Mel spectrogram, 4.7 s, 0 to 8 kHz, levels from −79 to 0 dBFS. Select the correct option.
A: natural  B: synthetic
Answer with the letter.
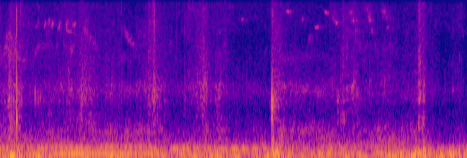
A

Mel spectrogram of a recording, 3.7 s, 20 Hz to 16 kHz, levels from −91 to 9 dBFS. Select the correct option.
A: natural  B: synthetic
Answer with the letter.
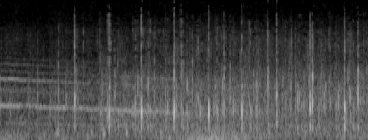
A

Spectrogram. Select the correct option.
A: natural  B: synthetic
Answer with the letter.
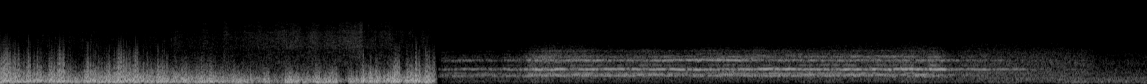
A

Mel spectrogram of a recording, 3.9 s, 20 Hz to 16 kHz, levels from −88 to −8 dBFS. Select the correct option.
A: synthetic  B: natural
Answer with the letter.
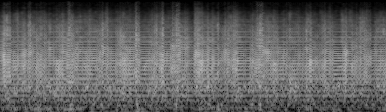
A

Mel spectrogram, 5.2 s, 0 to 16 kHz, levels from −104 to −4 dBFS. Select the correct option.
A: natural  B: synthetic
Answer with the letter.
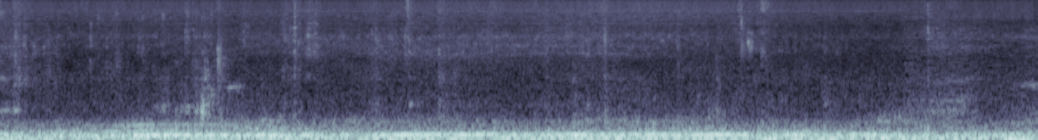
A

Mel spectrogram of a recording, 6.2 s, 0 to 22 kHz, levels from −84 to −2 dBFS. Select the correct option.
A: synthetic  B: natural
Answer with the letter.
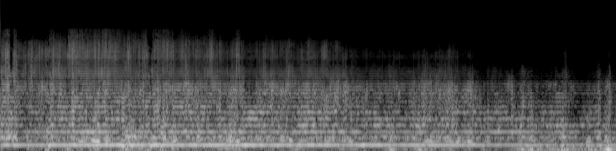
A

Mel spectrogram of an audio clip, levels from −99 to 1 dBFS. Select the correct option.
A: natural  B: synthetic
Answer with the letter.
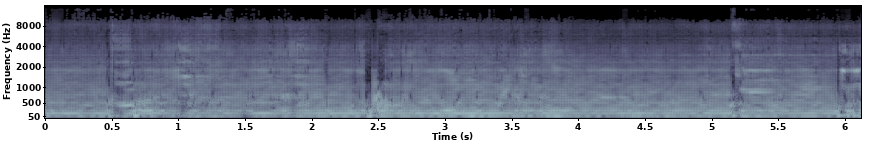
B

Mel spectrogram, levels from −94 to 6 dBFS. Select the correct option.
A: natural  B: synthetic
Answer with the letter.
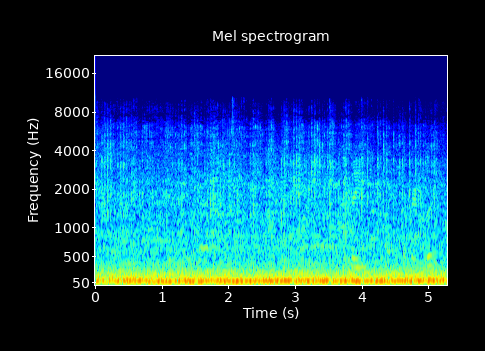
A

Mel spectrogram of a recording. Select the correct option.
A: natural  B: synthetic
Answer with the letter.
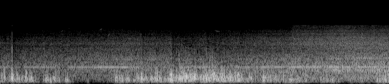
A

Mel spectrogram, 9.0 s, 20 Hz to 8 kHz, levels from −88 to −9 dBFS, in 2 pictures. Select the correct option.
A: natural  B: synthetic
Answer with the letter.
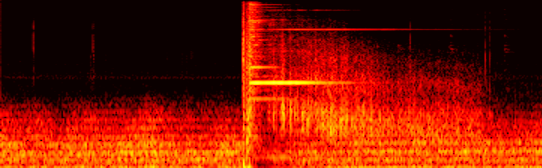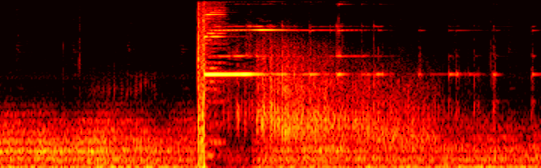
A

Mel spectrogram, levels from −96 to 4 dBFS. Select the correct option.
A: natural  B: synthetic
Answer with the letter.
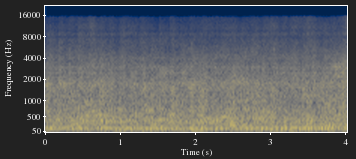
B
